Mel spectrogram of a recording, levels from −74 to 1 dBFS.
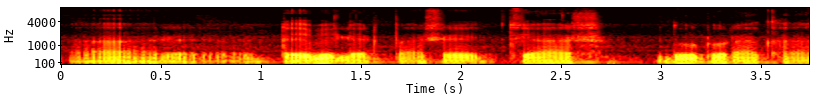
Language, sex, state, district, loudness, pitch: Bengali, male, Tripura, West Tripura, -18 LUFS, 65 Hz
